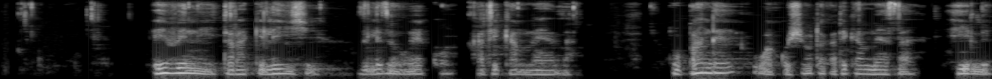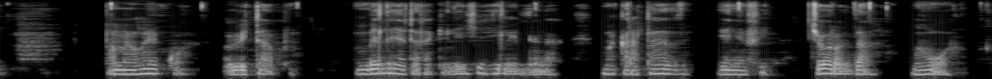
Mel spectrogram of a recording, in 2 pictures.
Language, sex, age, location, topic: Swahili, male, 25-35, Nakuru, education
